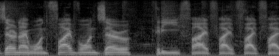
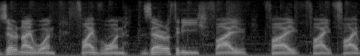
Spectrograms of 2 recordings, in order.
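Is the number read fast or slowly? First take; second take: fast; slowly. First: The number is read fast. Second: The number is read slowly.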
